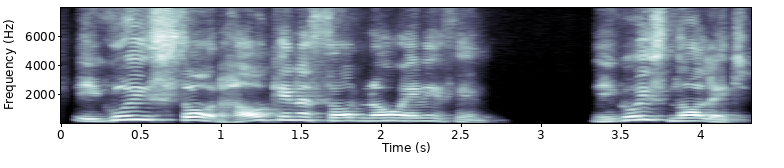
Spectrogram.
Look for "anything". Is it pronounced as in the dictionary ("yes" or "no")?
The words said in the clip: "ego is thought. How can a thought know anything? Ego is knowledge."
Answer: no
